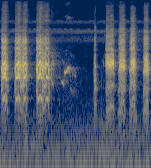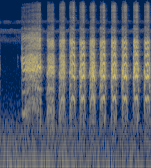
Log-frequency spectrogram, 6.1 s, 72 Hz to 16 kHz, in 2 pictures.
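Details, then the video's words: Calling hen used to lure birds into a trap, 2021. Raspy clucks come in quick bursts, then settle into a steady, even series at about two or three per second. "เสืยงไก่แม่ร้องต่อเข้าดีมากsuab poj qaib seev zoo cuab heev"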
